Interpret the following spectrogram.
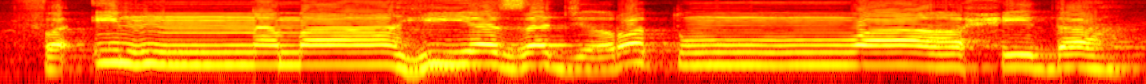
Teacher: تنوین کے بعد واو ہے, یہاں پر ہم ادغام کریں گے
